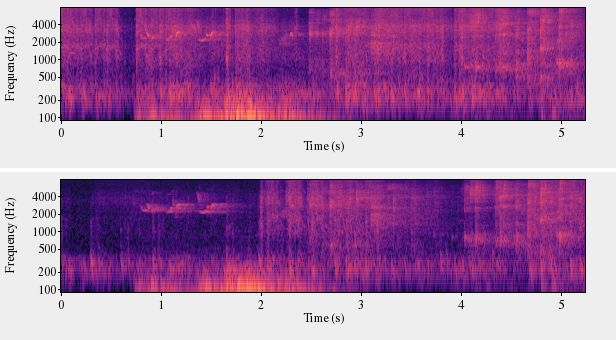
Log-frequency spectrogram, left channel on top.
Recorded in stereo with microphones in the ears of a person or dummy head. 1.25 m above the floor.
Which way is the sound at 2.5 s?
10° left (ahead or behind).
